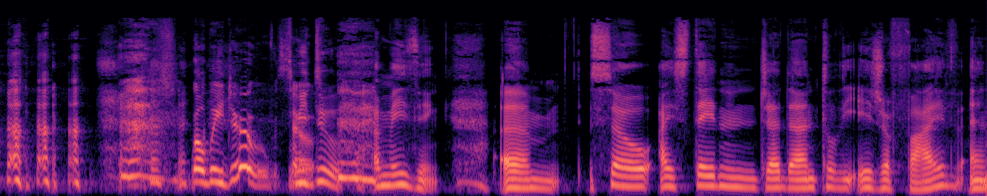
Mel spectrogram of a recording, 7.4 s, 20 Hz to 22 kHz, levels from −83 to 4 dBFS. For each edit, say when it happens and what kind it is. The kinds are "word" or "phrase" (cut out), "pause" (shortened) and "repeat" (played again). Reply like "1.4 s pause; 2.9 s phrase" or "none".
none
